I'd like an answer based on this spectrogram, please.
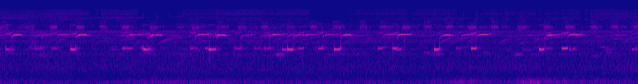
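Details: Many coquí frogs, Venezuela and Puerto Rico, sound in a rhythmic chorus. Bursts of whistled rising notes swell and fade every second or two above a steady high pulsing chirp.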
